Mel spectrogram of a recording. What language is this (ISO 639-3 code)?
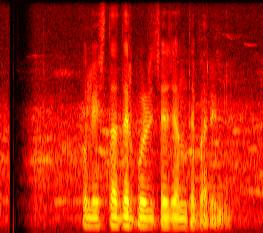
ben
